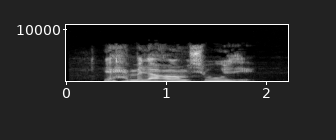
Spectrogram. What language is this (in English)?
Kabyle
